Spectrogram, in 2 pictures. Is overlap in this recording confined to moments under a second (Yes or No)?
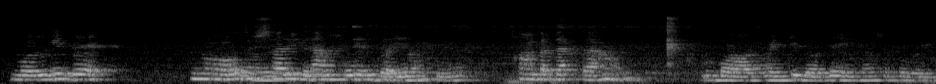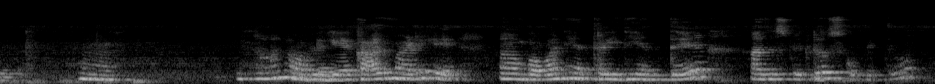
No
